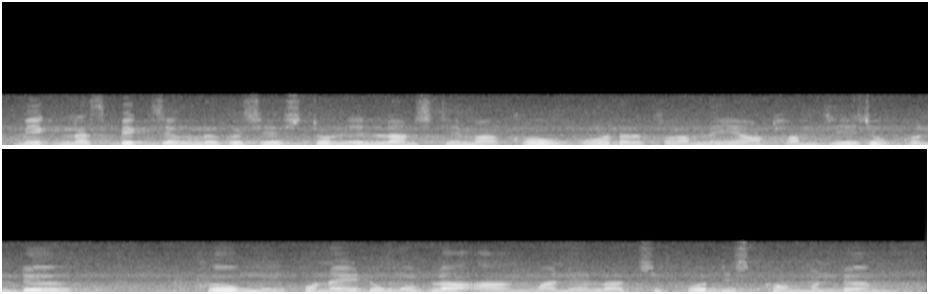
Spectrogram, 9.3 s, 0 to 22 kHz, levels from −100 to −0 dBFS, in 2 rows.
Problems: constant background noise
